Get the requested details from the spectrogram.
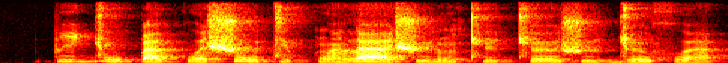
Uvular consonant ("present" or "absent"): absent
